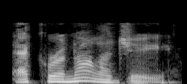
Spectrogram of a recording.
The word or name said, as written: eccrinology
